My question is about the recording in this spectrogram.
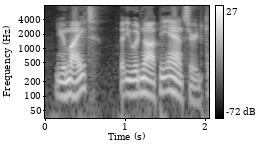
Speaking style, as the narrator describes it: came sharply

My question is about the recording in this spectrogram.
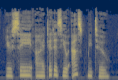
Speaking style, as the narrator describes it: she said

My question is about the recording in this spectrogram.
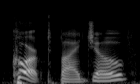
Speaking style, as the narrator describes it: exclaimed Jack

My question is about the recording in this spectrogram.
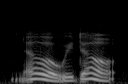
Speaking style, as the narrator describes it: replied he, with a yawn

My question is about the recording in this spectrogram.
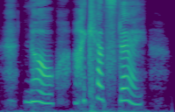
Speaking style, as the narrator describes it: returned her visitor nervously

